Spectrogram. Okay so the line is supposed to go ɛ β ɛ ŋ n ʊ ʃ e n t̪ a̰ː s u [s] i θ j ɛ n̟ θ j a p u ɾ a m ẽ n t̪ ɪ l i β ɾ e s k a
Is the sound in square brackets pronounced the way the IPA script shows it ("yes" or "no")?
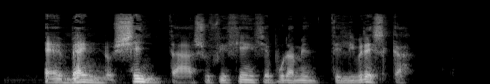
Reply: no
